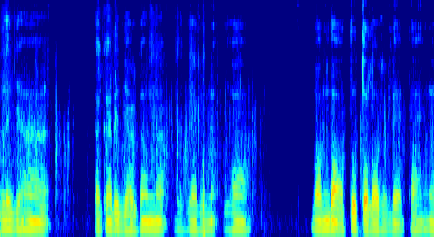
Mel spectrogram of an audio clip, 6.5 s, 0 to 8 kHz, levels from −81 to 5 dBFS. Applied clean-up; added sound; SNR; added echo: neural mask model RNNoise.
